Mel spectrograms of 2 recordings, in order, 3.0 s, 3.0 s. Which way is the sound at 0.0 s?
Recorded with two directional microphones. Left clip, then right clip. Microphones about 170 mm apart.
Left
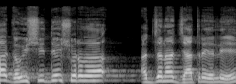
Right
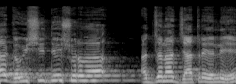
35° left (ahead or behind).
